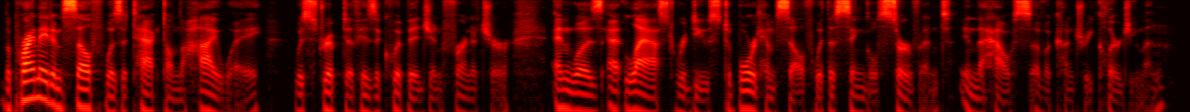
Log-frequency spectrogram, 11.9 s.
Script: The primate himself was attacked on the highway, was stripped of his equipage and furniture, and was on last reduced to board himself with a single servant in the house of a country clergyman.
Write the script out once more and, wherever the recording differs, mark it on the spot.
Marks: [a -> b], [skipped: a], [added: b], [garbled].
The primate himself was attacked on the highway, was stripped of his equipage and furniture, and was [on -> at] last reduced to board himself with a single servant in the house of a country clergyman.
